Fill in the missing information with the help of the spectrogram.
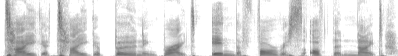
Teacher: I can see that it's coming in pairs now and I've got a stress syllable and then an unstressed syllable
